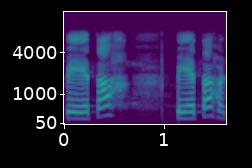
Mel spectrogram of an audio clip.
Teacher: তাই হসন্ত যুক্ত দন্তস্য টাকে হ এর মত করে উচ্চারণ করা হয়ে থাকে ঠিক আছে হসন্ত যুক্ত হ এর মত উচ্চারণ করা হয়ে থাকে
